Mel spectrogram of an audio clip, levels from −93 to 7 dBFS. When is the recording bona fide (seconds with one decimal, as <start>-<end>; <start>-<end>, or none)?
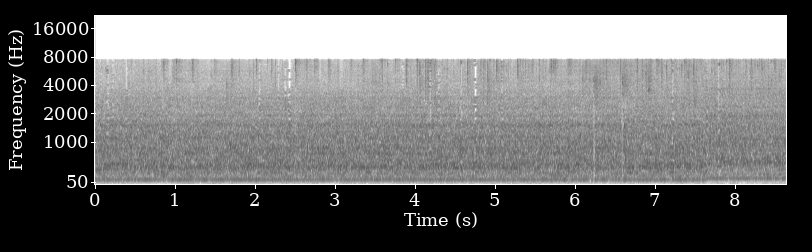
0.0-0.5; 2.0-2.6; 3.5-5.7; 7.1-8.6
